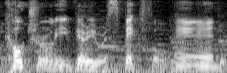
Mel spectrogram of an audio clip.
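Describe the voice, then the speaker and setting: A man's voice: on the low side, lively intonation, moderate pace, music in the background. A man from New Zealand chatting casually with his live-stream viewers, playful and teasing as he quizzes them. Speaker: game streamer.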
